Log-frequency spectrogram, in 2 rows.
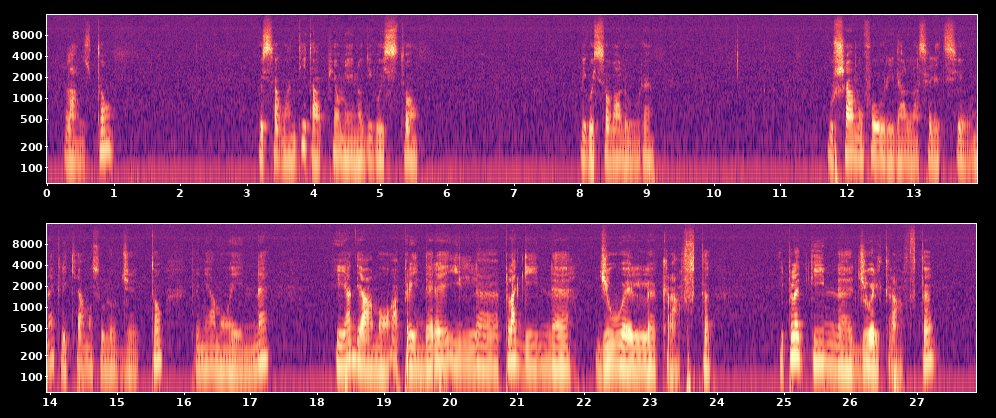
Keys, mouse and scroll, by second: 2.6 click, 3.9 click, 4.5-5.5 scroll down 5, 5.5 middle click, 6.2 middle click, 6.8 shift+middle click, 8.1-9.8 shift+middle drag, 10.1 middle click, 12.2 Tab, 12.9 click, 13.7 click, 15.8 n, 18.5 click.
